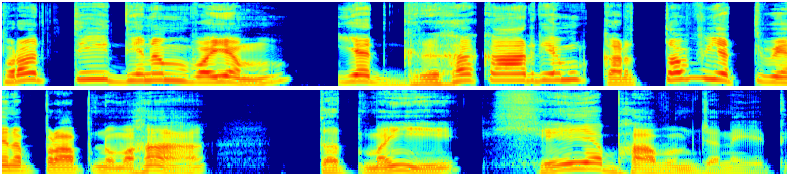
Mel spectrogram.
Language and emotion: Sanskrit, disgusted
